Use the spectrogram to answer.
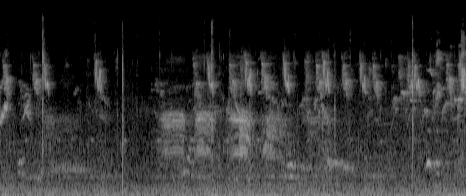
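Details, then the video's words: A large flock of crows fighting for food; harsh, layered caws cluster mid-clip between three and five seconds, overlapping a steady background of high, thin chirping from many small birds. "Huge numbers of crows crowing and crying sounds | crow sound of kaka | কাকের ডাক Crow sounds"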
